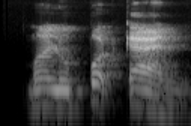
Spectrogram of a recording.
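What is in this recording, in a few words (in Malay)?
"meluputkan", Malay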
